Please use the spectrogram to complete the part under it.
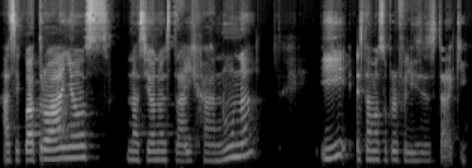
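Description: A woman's voice: mid-range voice, unhurried. An Ecuadorian woman in her thirties, co-hosting a podcast in an earnest, thoughtful way and sometimes correcting herself. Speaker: podcast co-host. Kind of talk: casual podcast chat.

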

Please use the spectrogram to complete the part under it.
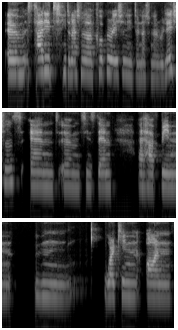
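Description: A woman from Ecuador, earnestly introducing her podcast and pausing often to find her words. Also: mid-range voice. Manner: earnest, halting, many "um" pauses. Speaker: podcast co-host.

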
